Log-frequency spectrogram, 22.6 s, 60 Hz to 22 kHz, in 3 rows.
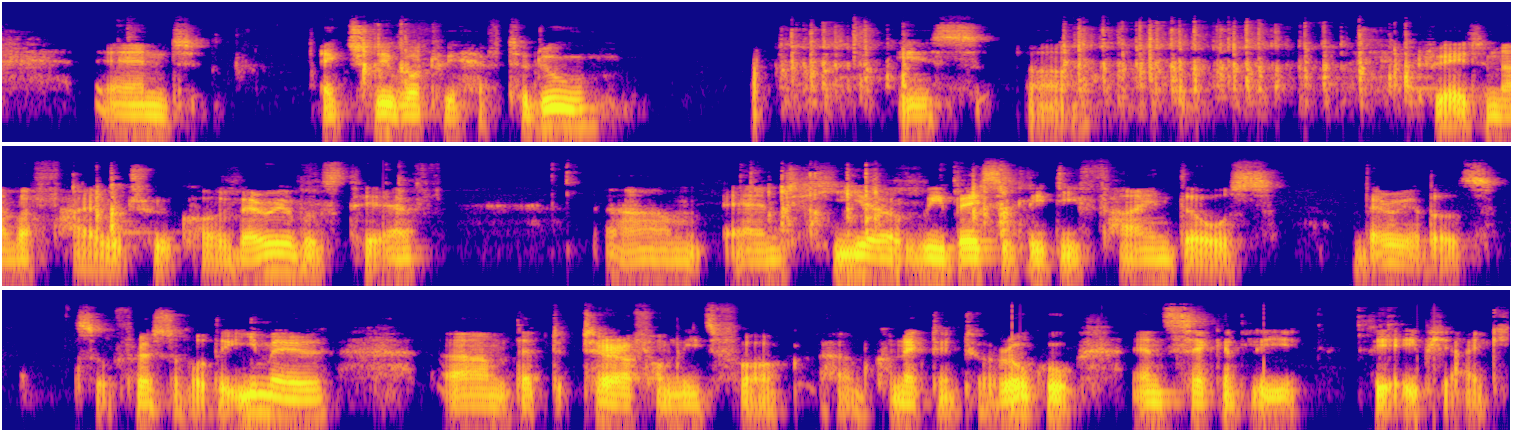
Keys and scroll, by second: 1.7 super+n, 11.3 super+a, 11.6 super+c, 12.3 super+v.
